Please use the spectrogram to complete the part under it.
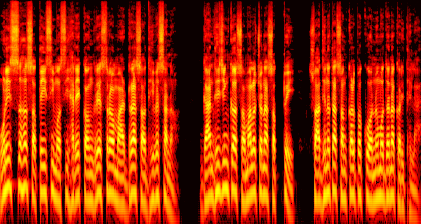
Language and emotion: Odia, neutral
